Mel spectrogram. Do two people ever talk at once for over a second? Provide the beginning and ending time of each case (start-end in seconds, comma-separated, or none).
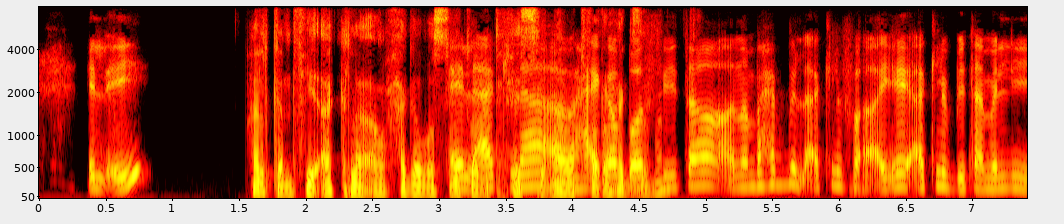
3.1-4.7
